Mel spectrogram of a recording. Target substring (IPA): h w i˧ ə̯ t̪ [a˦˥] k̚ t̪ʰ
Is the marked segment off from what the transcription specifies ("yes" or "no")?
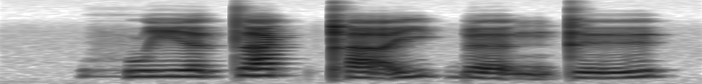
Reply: no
